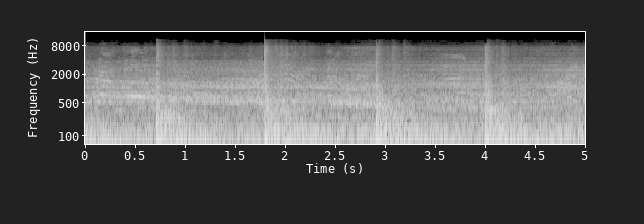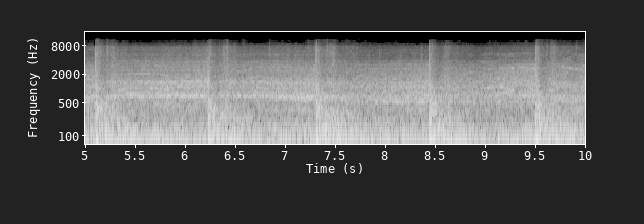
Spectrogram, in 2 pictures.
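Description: Large ceremonial bass drum struck with a single stick at a steady pace of about one heavy beat every second, nine beats in all, over the noise of a big stadium crowd.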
